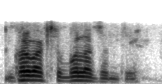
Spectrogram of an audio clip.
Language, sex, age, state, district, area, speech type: Odia, male, 18-30, Odisha, Nabarangpur, urban, conversation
